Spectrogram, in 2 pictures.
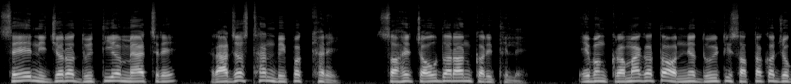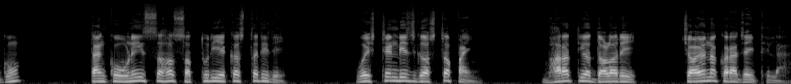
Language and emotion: Odia, neutral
